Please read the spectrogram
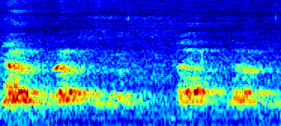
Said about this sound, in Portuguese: É um cachorro.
